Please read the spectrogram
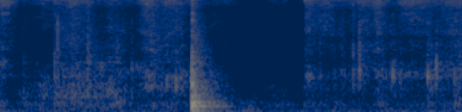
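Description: Light rustling and handling of a small packed item in a fabric stuff sack, with a sharper rustle about a second in.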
